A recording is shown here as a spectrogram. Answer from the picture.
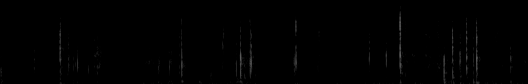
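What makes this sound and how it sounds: Fingertips rub the pages of an open, water-damaged glossy paper magazine and turn them. The result is quiet, dry crinkling and rustling, broken by sharp, bright crackles that stop instantly with almost no low end.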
